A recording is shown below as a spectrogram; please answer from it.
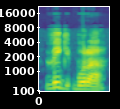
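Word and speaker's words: Ve-Geburah: Then you basically send the energy out as far as you can to the right, and it's Vigbora. The pronunciation Vigbora.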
